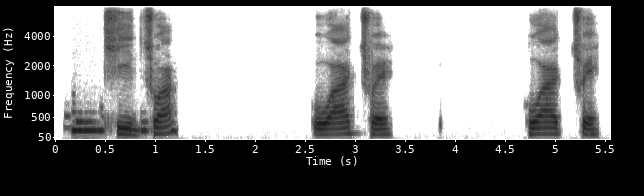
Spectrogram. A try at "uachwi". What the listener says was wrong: No, now the last part, we're not bringing out the H clearly. So it's uachwi. Bring it clearly.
